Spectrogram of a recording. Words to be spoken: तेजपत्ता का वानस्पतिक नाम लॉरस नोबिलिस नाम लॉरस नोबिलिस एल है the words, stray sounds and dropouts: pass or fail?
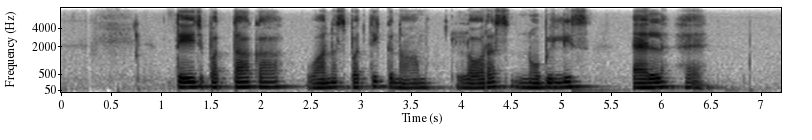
fail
